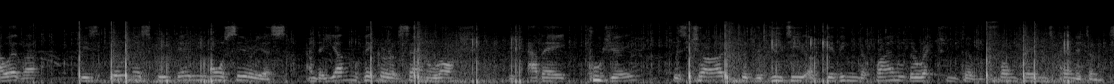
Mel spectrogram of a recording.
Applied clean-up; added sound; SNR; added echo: none; Fireworks; 3 dB; reverberation time 0.3 s.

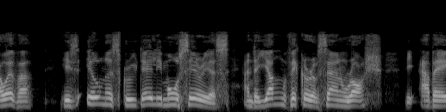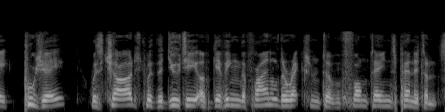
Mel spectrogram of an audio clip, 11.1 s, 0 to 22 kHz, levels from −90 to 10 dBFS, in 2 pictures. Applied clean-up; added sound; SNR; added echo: none; none; none; none.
